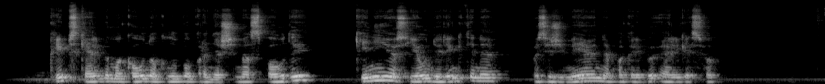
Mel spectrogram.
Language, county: Lithuanian, Vilnius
